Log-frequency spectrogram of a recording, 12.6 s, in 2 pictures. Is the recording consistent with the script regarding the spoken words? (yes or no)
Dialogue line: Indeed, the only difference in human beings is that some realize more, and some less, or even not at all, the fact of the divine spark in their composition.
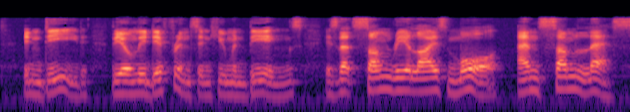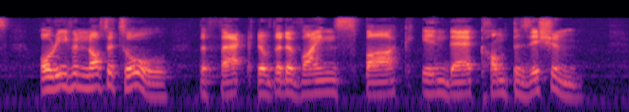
yes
